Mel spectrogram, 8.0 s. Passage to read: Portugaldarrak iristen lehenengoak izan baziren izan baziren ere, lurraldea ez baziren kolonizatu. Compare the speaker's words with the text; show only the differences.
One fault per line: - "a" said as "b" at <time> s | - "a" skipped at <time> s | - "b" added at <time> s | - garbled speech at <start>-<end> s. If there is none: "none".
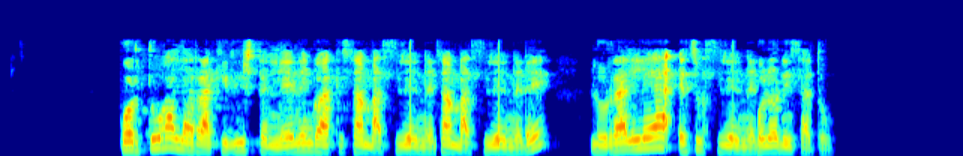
none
